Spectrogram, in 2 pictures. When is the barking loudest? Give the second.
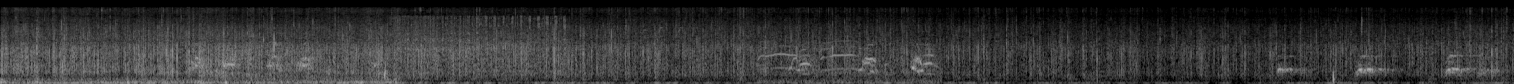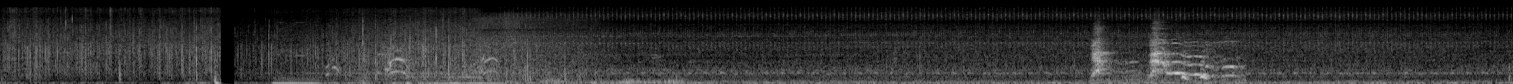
27 s.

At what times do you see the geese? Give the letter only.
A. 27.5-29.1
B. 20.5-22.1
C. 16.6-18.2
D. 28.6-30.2
B.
